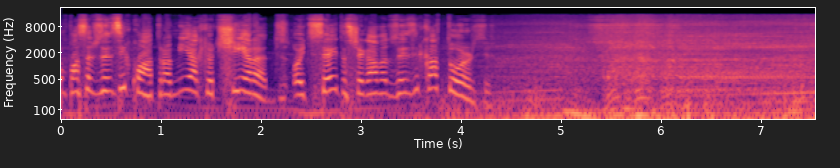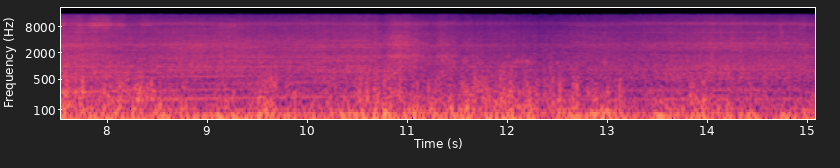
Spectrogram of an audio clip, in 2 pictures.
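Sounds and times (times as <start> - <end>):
motorcycle engine accelerating: 3.8 - 15.0
wind rush on microphone: 4.4 - 15.0.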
